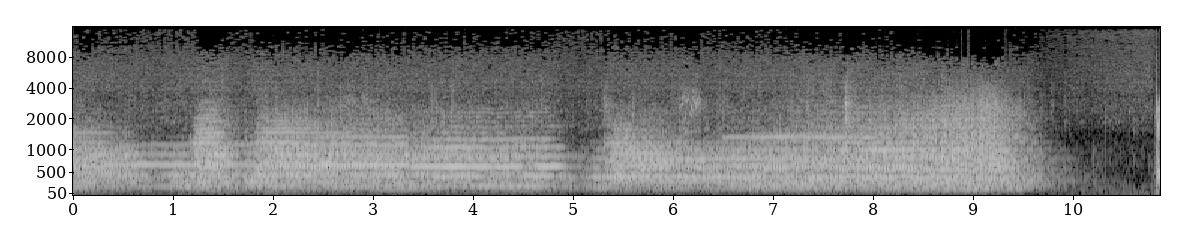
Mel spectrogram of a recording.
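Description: Orchestral background score of sustained brass chords, shifting chord twice, then fading out near the end.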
